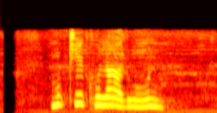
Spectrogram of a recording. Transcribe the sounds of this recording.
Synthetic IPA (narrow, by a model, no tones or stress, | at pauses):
mukʰːjekʰolaɾun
